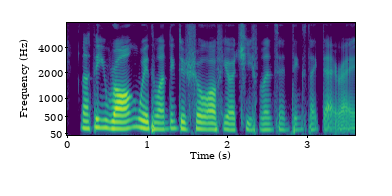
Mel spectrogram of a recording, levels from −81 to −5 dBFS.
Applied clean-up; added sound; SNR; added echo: neural mask model Resemble Enhance denoiser.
